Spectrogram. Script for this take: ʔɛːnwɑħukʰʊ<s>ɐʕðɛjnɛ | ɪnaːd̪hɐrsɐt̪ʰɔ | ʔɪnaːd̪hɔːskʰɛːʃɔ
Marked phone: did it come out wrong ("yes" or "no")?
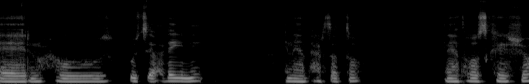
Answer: no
